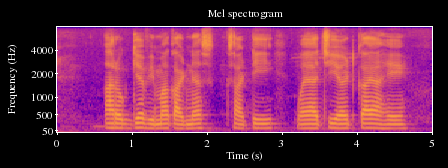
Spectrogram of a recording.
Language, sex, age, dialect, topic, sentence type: Marathi, male, 18-24, Standard Marathi, banking, question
